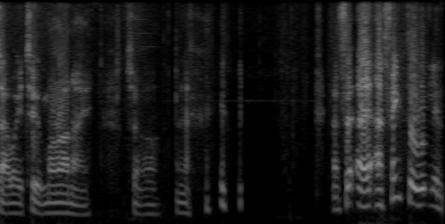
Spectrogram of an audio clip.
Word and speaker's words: Moroni: who invented the religion, is called Moroni, and pronounced that way too, Moroni.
